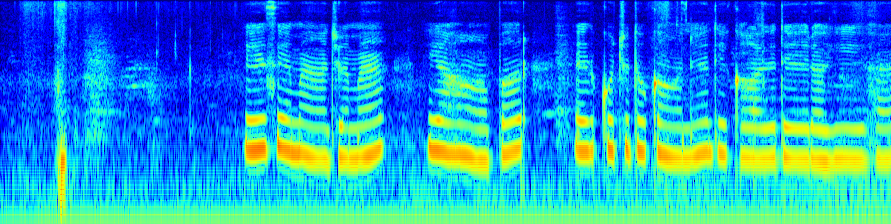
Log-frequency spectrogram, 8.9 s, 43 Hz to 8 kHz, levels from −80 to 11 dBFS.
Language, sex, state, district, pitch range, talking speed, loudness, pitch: Hindi, female, Rajasthan, Jaipur, 200-240 Hz, 80 wpm, -21 LUFS, 220 Hz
